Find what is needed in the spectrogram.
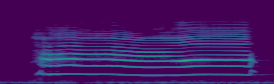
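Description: A young child's voice calling out one long, drawn-out high note, held nearly level for about a second and a half and starting a moment in.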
